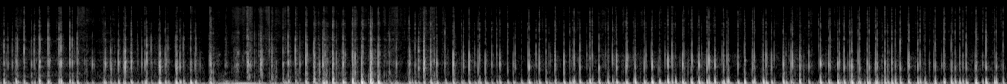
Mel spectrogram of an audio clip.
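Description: A small kraft cardboard box with a barcode is tapped and scratched with fingertips and short nails right at the mic. A fast, relentless stream of short, dry taps comes out deep and thumpy, with a boomy low body and faint scratchy texture in between. Each hit dies almost instantly.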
